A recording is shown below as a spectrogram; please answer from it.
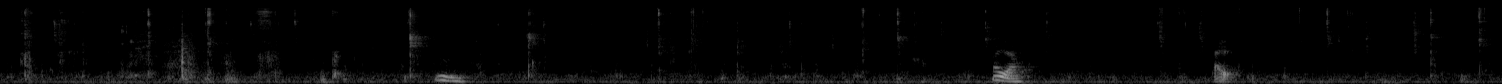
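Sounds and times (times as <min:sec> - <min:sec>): chewing and biting: 0:00.0 - 0:15.0
person humming mm: 0:04.4 - 0:04.7.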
